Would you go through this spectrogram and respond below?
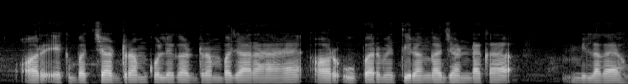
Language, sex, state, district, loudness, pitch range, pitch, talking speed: Hindi, male, Jharkhand, Palamu, -19 LUFS, 105-110 Hz, 105 Hz, 180 wpm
